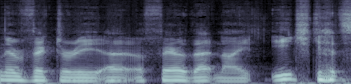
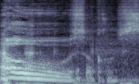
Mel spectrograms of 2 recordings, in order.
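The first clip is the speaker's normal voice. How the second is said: needling, taunting trash-talk tone in a higher voice; 6 semitones higher, 4 dB louder than usual. Retelling how Porter taunted the other team: imitating Porter trash-talking.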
